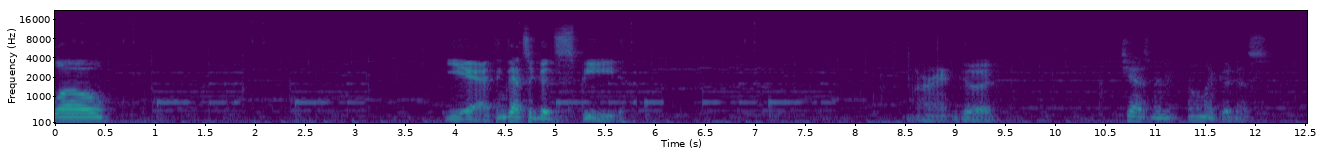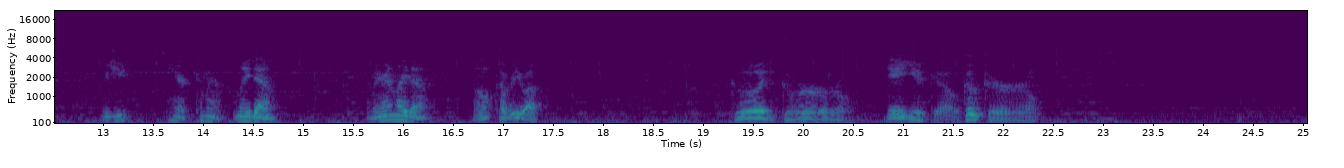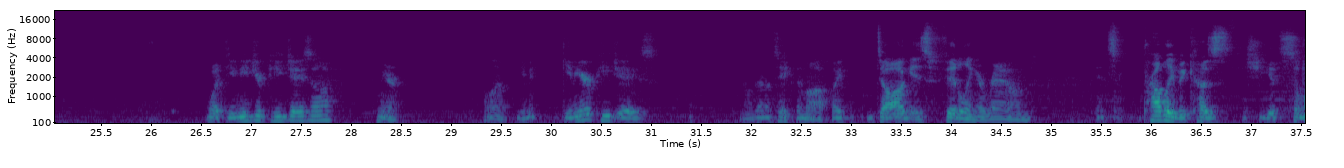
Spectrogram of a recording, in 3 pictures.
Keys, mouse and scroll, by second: 0.7 click, 0.8 space, 2.0 click, 2.0 space, 2.2 space, 4.5 click, 4.5 space, 4.8 space, 5.7 click, 5.9 space, 6.9 click, 6.9 space, 7.6 space.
